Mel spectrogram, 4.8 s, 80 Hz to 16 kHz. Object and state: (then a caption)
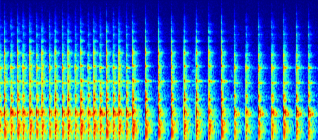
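Rubber drum practice pad. Wooden drumsticks tap on a solid octagonal HQ snare practice pad with a dark rubber surface. The strokes are short, dry, woody knocks centered around 750 Hz with a bright click and almost no ring. They come quickly for the first two seconds, then settle into a slower, steadier, evenly spaced pattern.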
